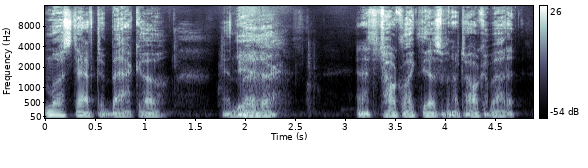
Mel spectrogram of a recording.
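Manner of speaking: gruff, growling put-on voice. Brainstorming a studio scent, the speaker talks about it in a growly voice. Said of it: "The growly voice".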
